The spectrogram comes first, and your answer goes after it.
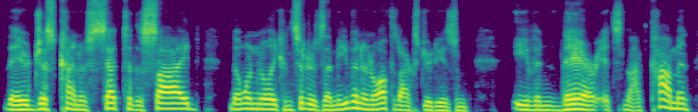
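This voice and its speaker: Bright-voiced American male Bible teacher. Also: medium pitch, no echo, studio quality. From United States. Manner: deliberate, explanatory, repeats key phrases for emphasis. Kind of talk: informal teaching lecture with slides.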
